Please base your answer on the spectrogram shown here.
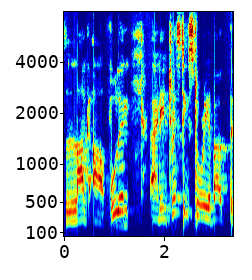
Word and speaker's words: Lagavulin: it up but it's very very simple it's pronounced lag aulen an interesting story about the name is that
